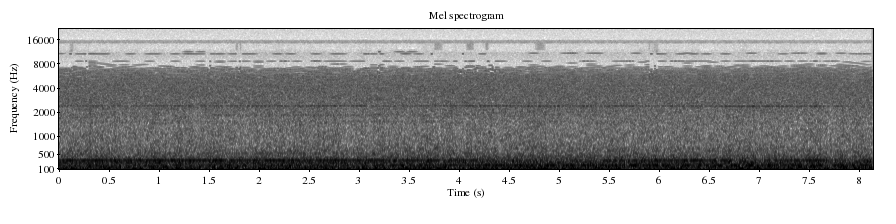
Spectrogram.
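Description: Steady interior noise of a Boeing 757 in flight: an unchanging drone of engines and airflow with a low hum.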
